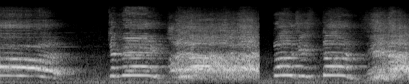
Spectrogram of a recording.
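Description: Sailors giving ceremonial cheers: long held shouted calls are answered by a loud group shout in unison, twice, the second answer coming as arms are raised.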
